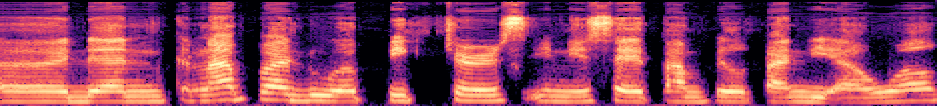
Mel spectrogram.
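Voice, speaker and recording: In a normal speaking voice, a woman at medium pitch speaks at a fairly slow pace with fairly even intonation, the sound dry and close with no echo. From Indonesia. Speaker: guest speaker. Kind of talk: online presentation. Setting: video call.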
